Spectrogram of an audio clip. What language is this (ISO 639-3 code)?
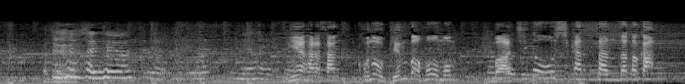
jpn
